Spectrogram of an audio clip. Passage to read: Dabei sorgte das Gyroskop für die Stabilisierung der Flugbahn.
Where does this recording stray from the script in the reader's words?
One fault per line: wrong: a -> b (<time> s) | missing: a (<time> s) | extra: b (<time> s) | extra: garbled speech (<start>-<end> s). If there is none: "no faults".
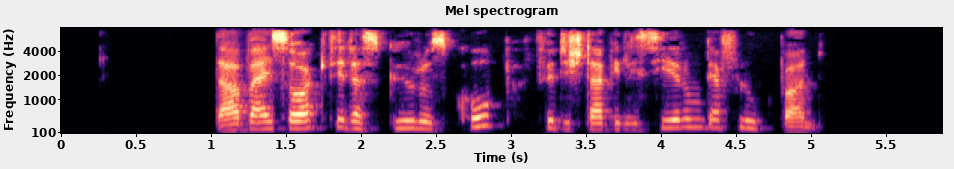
no faults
